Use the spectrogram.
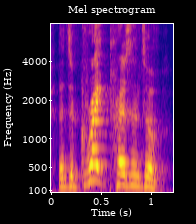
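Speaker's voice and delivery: usual speaking voice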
